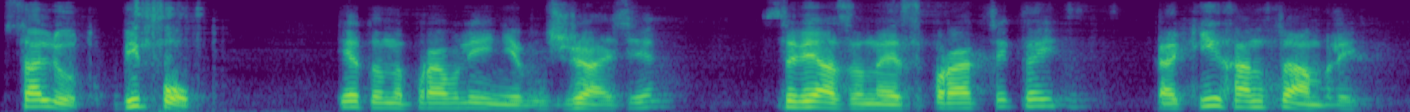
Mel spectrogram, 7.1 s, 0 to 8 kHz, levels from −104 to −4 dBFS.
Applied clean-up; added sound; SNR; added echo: neural mask model DeepFilterNet 3.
